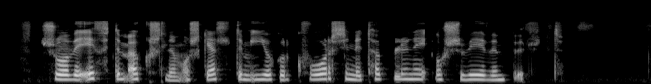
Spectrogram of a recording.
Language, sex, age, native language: Icelandic, female, 20-29, Icelandic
